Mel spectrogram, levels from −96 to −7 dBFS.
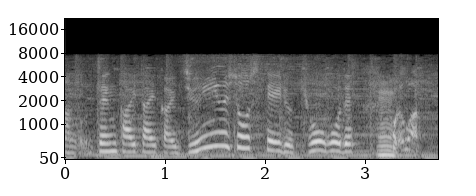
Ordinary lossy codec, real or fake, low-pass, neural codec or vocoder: none; real; none; none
